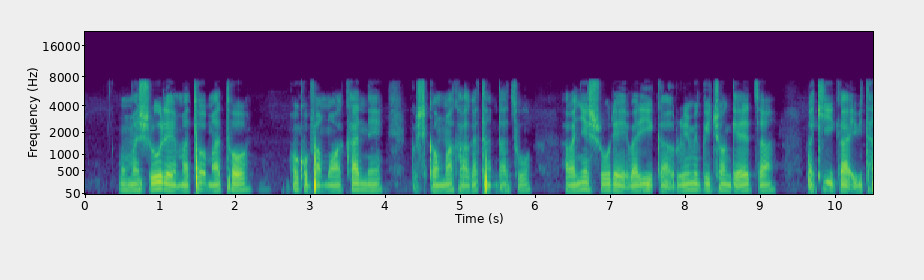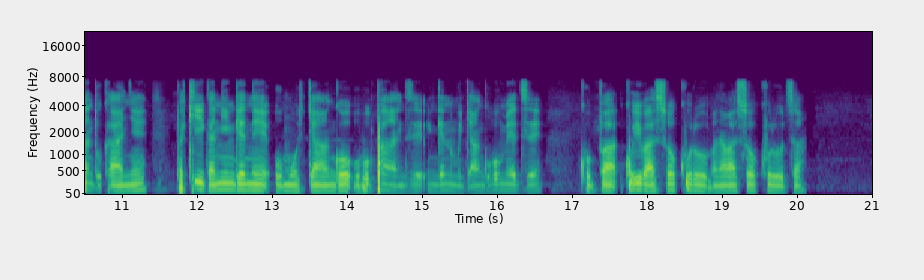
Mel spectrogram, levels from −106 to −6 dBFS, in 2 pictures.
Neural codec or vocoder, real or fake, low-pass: none; real; 7.2 kHz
